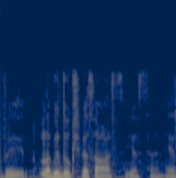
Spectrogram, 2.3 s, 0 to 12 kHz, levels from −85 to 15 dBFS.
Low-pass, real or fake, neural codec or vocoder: 7.2 kHz; fake; codec, 16 kHz, 4 kbps, FunCodec, trained on LibriTTS, 50 frames a second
